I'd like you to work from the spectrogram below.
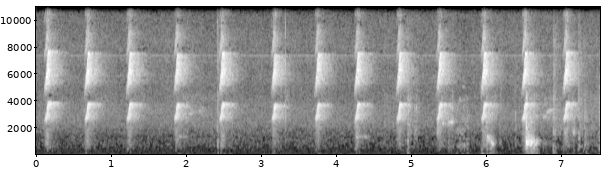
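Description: A run of short, sharp bird chirps repeats at an even pace of roughly two per second, quiet but distinct, with no speech.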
